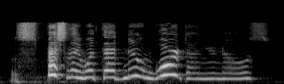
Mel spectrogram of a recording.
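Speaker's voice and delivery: a llama giving friendly advice; Cherry Sue voice. A narrator's reading. Llama advising her friend the pig, high and sweet. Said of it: "said Cherry Sue".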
